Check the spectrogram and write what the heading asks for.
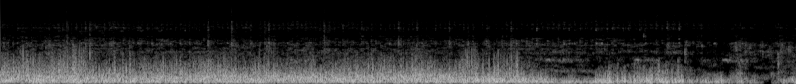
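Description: A moving vehicle's engine and road noise: a dense rumble that eases about five seconds in and dips briefly near the end.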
